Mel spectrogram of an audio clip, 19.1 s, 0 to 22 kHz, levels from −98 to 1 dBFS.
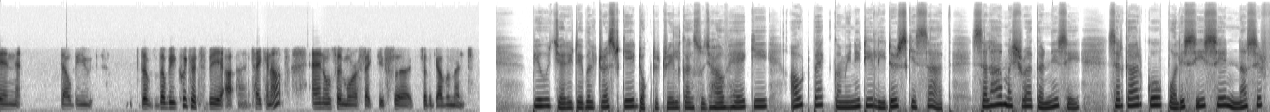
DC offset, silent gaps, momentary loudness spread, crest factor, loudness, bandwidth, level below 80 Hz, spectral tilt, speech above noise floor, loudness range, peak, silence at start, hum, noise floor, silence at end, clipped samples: under 0.1%; 7.19-7.44 s; 11 LU; 16 dB; -17 LUFS; 16.5 kHz; -42 dBFS; -5.5 dB/octave; 41 dB; 5 LU; -2 dBFS; 0 s; none; -58 dBFS; 0.05 s; under 0.1%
